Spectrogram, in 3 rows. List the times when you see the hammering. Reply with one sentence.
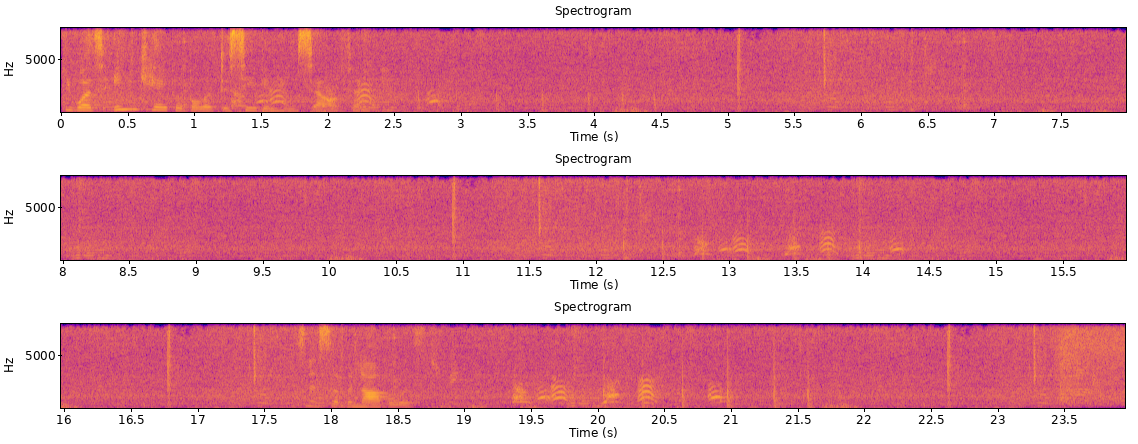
The hammering can be heard from 2.6 to 4.5 s, from 12.2 to 14.1 s and from 20.0 to 21.9 s.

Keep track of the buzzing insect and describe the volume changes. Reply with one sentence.
The loudness of the buzzing insect stays about the same.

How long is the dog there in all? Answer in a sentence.
You can hear the dog for 5 seconds altogether.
